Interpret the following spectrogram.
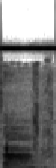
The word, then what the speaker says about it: สร้าง: เนี่ย แต่ ออก เสียง เป็น สอเสือ ออก เสียง สร้าง We Are น้ำ เต้า ส้อ เสือ รอ เรือ ศ.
